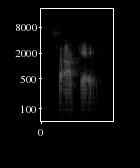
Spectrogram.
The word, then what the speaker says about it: sake: it's pronounced merlot but we say that french word very easily merlot not merlot but if you look at the spelling it's like merlot so if we can say merlot we can definitely say sake so please help me teach the rest of the planet excuse me how to say this four letter word which is sake all right if you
